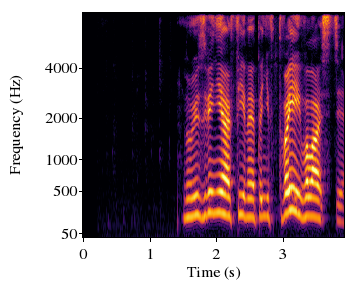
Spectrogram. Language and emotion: Russian, angry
